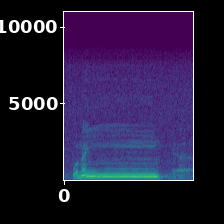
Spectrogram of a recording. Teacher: Nun mati atau tanwin bertemu dengan huruf yang 4 yaitu ya, waw, mim, nun. Diidghamkan serta digunnahkan. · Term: Idgham ma'al gunnah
